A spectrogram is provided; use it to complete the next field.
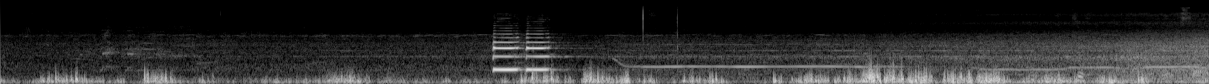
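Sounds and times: train horn toots: 0:04.9 - 0:12.0
low rumble: 0:05.6 - 0:12.0.

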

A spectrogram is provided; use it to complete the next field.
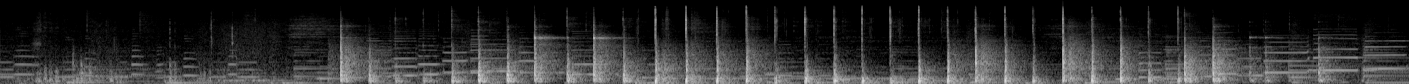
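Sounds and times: soft background music: 0:00.0 - 0:14.0
pestle pounding in stone mortar: 0:03.4 - 0:13.4.

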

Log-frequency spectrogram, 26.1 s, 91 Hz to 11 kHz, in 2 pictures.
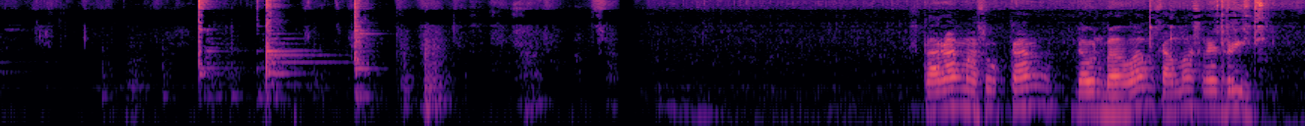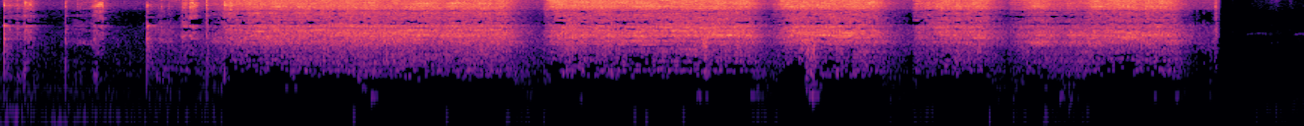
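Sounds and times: noodles sizzling in a wok: 0:06.4 - 0:25.3.

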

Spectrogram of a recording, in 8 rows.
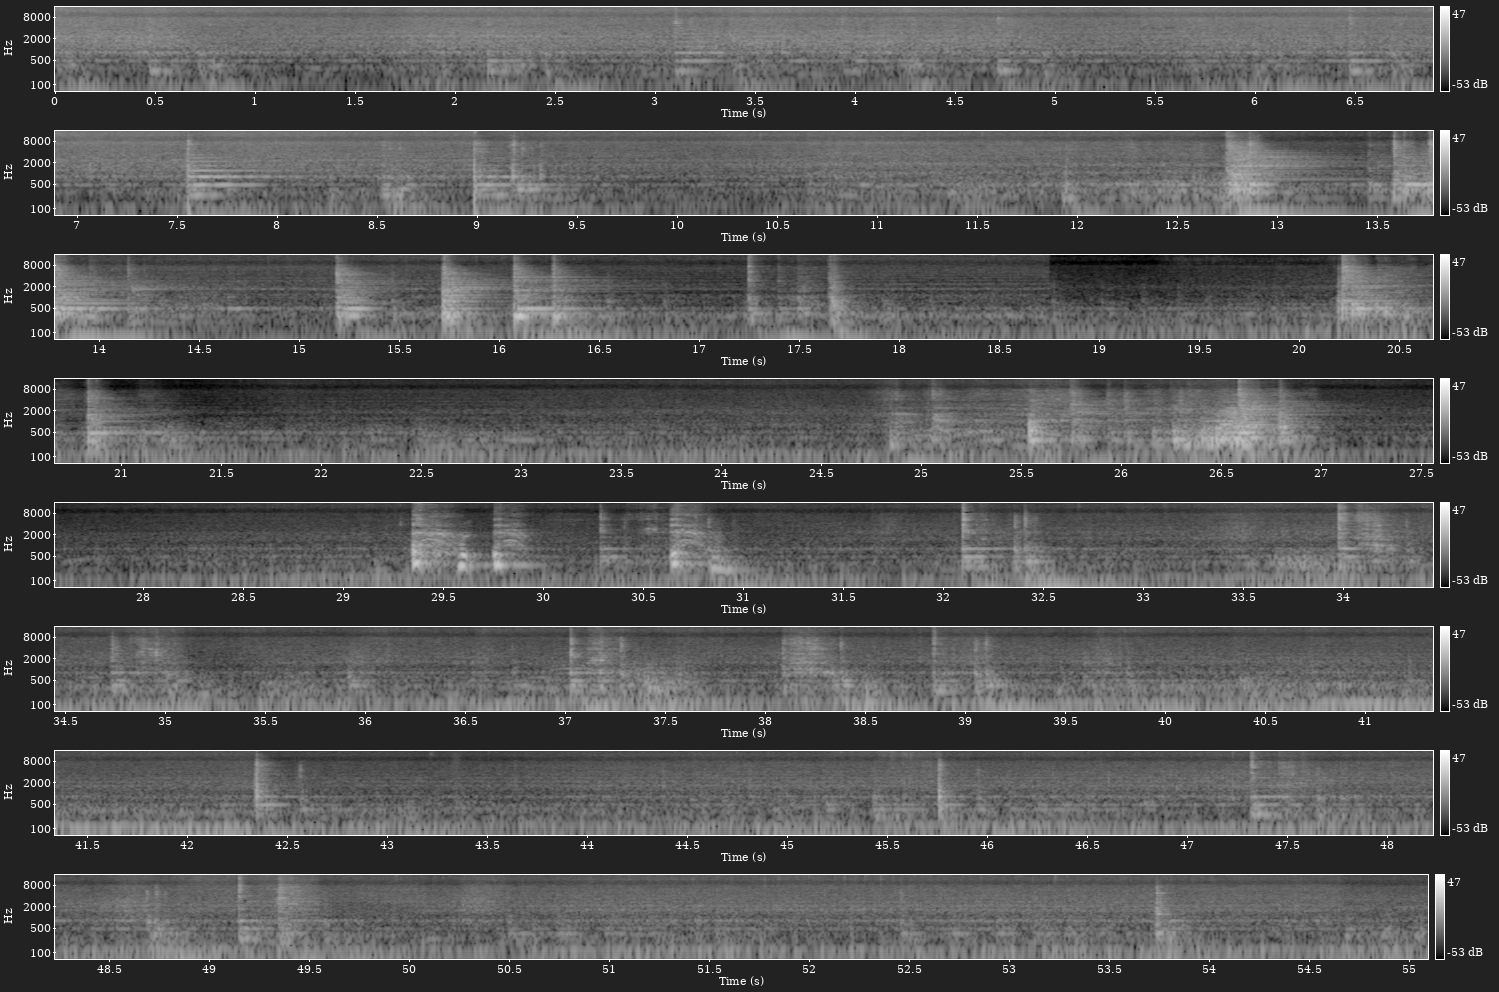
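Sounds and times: vegetables sizzling: 0:00.0 - 0:55.0
metal spatula scraping a steel pan: 0:24.8 - 0:27.1, 0:33.3 - 0:35.2, 0:37.0 - 0:39.9, 0:48.5 - 0:50.5.

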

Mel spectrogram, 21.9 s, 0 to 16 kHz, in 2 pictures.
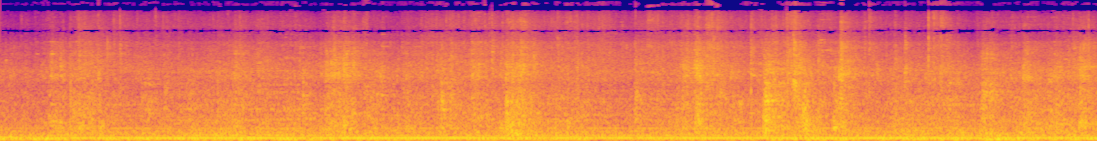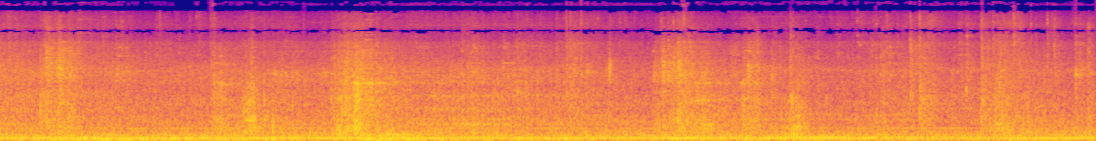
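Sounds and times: excavator engine drone: 0:00.0 - 0:21.9
concrete and metal crunching: 0:00.1 - 0:21.9.

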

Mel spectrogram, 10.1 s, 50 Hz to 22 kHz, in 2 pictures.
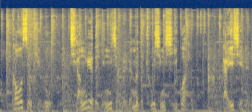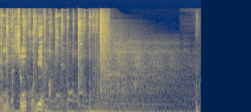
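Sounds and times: soundtrack music: 0:00.0 - 0:08.9
short sharp hit: 0:06.9 - 0:09.0.

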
